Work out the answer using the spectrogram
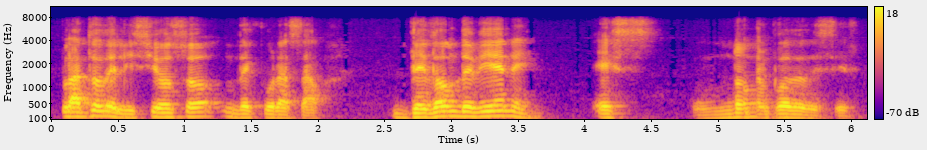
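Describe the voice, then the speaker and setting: A man's voice: medium pitch, takes it slowly, lo-fi sound. A man explains things didactically as an interview guest, like a professor listing terms and examples.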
